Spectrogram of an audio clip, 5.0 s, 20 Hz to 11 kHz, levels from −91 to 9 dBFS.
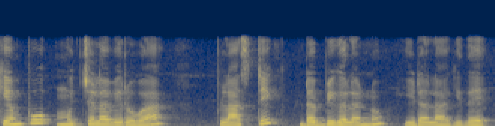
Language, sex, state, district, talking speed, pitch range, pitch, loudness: Kannada, female, Karnataka, Bangalore, 60 wpm, 190-245 Hz, 210 Hz, -14 LUFS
